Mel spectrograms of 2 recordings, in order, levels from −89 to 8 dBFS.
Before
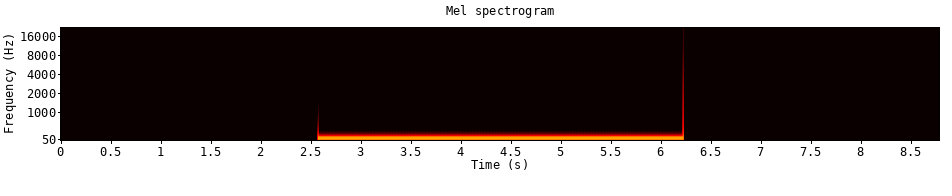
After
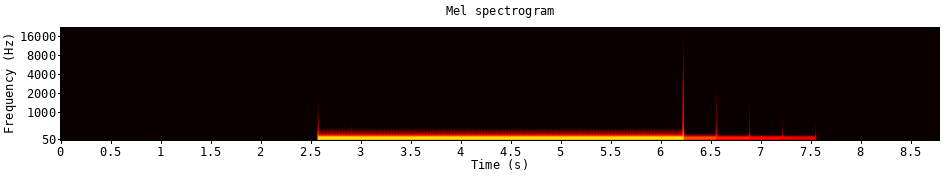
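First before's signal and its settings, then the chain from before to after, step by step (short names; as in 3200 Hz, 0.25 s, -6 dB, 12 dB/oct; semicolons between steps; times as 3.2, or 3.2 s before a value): tone sine 83.5 Hz -27.5 dBFS 3.65 s
tone controls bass +9 dB, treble -5 dB; feedback echo 0.331 s, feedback 53%, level -19 dB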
